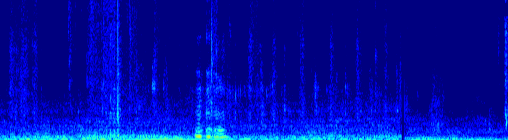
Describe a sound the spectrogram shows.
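A woman bites and chews corn on the cob noisily close by.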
